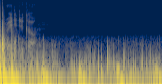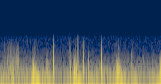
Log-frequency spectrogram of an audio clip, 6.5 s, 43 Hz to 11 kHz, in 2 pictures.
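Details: Low, steady heart thumps at about 80 beats a minute, heard on the chest through a Bluetooth wireless noise-cancelling amplified stethoscope paired to AirPods, with faint background music; normal heart sounds.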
